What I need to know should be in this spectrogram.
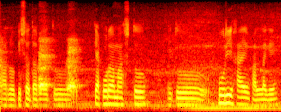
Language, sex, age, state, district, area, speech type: Assamese, male, 30-45, Assam, Morigaon, rural, spontaneous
